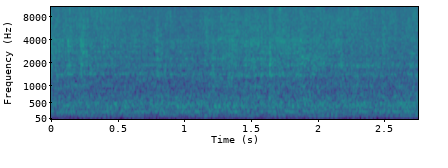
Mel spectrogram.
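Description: Onions and sweet red peppers fry in a pan with a constant, dense sizzle that stays loud and close throughout, with no talking over it.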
